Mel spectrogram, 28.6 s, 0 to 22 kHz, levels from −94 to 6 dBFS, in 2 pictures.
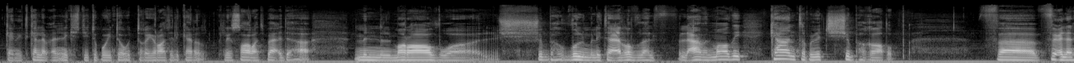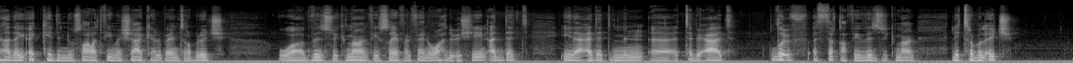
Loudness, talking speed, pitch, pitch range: -28 LUFS, 110 wpm, 135 Hz, 115-145 Hz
